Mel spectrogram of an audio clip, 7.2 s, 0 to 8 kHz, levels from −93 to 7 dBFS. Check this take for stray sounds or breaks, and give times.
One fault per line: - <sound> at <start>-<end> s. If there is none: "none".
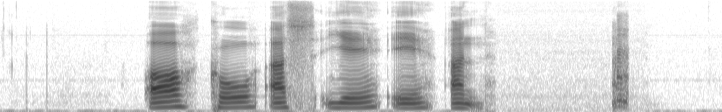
- laugh at 6.1-6.3 s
